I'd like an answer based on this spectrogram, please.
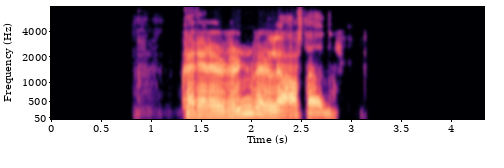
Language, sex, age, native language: Icelandic, male, 30-39, Icelandic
